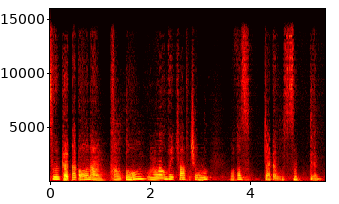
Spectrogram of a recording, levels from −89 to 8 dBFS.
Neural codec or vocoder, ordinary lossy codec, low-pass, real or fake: codec, 44.1 kHz, 0.9 kbps, DAC; none; 14.4 kHz; fake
